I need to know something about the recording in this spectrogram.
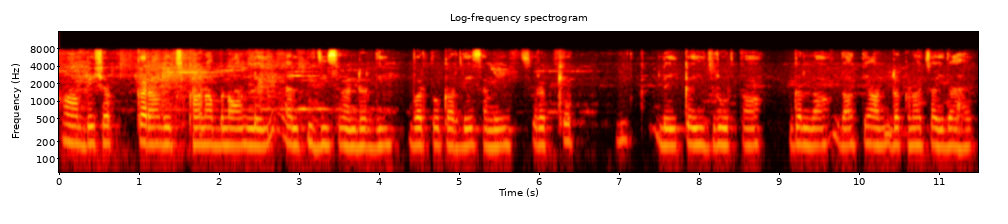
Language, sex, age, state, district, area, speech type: Punjabi, male, 30-45, Punjab, Hoshiarpur, urban, spontaneous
